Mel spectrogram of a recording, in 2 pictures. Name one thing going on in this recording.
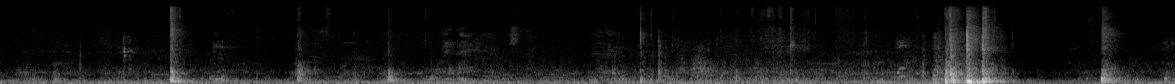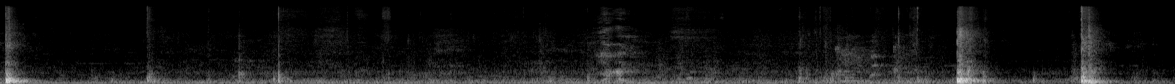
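Bare feet shuffle and slap on a mat.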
